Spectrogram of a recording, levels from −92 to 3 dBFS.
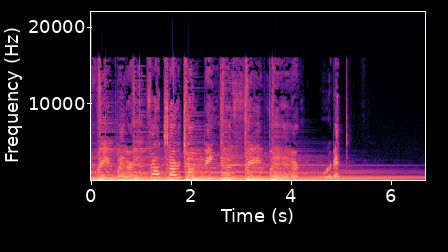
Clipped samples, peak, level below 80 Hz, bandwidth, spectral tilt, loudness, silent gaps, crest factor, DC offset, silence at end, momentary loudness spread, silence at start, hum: under 0.1%; 0 dBFS; -46 dBFS; 17 kHz; -5.5 dB/octave; -13 LUFS; none; 14 dB; under 0.1%; 0 s; 16 LU; 0 s; none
